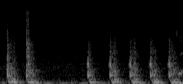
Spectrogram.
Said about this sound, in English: Now get the back end of the screwdriver and use that to sort of knock those studs out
